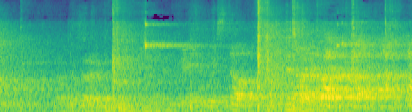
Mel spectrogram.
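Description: Indistinct men's voices echoing in a large sports hall, with a few sharp knocks and short high squeaks of trainers on the wooden court floor.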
